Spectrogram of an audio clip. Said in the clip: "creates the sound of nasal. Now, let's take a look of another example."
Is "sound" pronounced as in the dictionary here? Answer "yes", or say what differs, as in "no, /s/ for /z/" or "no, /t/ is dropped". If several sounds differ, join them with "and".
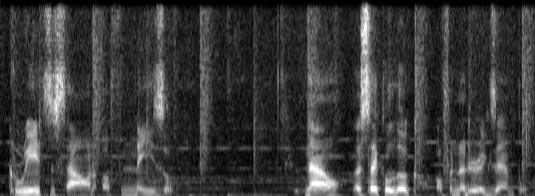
yes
